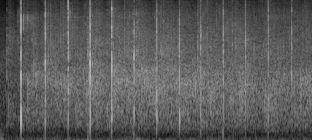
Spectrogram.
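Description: A church congregation claps in an even, steady rhythm, each sharp clap separated by a short gap. The clapping is moderately quiet and continues for a few seconds with no talking.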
